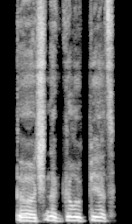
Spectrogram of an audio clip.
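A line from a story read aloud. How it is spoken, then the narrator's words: Hoarse, spitting blood. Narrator (Russian): сплевывает он кровь, хрипя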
